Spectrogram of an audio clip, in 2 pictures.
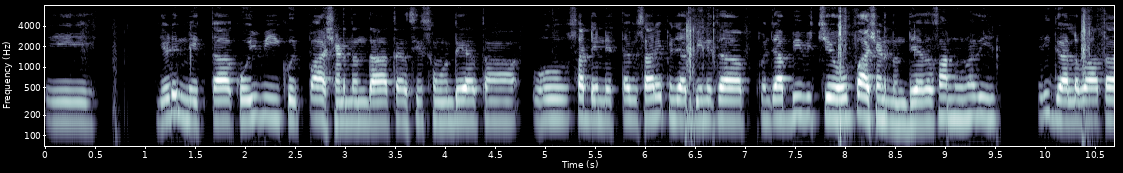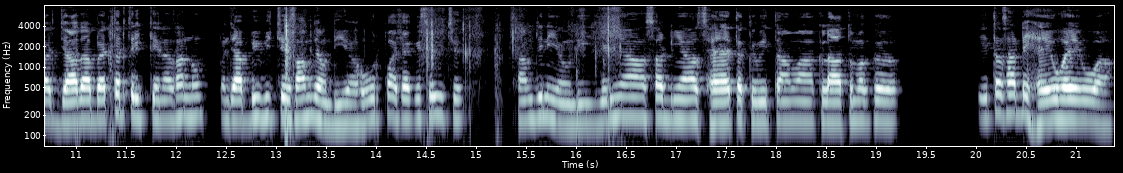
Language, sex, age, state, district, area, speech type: Punjabi, male, 18-30, Punjab, Rupnagar, rural, spontaneous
